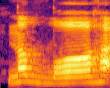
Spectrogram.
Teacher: اللہ کی لام کو پر پڑھیں گے، اللہ کی لام سے پہلے زبر ہے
